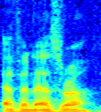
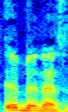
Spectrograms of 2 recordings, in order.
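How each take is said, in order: First: The first word sounds like 'ev-an', two syllables. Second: The first word sounds like 'ib-n', one syllable. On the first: The speaker calls it wrong. "Please don't say the Evan Ezra" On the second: The speaker calls it right. "it's Ibn Ezra"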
